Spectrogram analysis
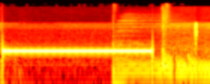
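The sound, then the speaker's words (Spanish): A telephone dial tone hums while a call is being redialed: a loud, steady, unbroken tone for about two seconds, then it cuts off and a few faint clicks and light handling noises follow. “Ya colgó. Márcale de nuevo.”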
